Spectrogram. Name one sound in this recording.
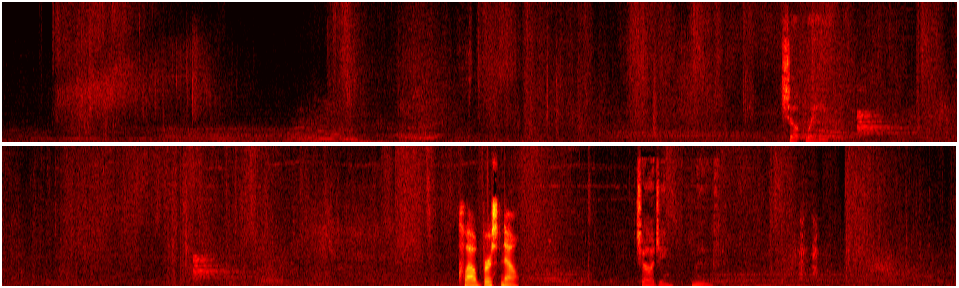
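Magic spells crackle and burst in a fantasy battle.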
